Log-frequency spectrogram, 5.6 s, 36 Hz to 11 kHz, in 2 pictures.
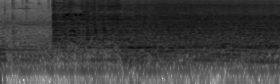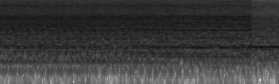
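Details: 2007 Nissan Quest, not charging, after tightening the loose alternator belt: engine catches and settles into a smooth, even hum with a steady whirr, no squeal or knock; running normally, battery light off.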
